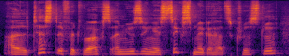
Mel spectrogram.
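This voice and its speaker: A man with a German accent, a native German speaker, giving an informal hands-on electronics tutorial in a chatty, halting way, correcting himself as he works. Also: medium pitch, animated, a little mellow. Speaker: electronics hobbyist demonstrating a circuit build. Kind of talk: informal hands-on tutorial, explaining while working.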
